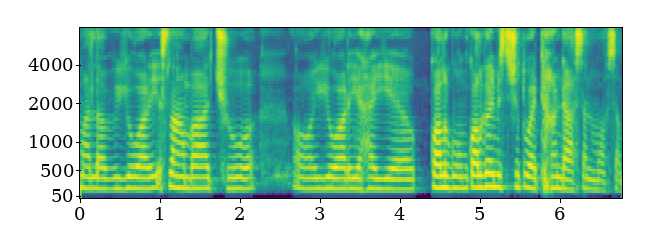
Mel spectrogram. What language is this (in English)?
Kashmiri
